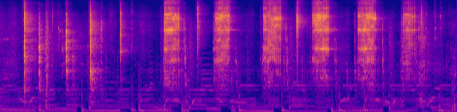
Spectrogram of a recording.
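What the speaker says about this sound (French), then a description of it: "peut-être que je dois dévisser un petit peu en haut" A hand ratchet clicks in repeated bursts while bolts are loosened on an engine being opened up, loud and close, with short pauses between strokes and no talk.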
